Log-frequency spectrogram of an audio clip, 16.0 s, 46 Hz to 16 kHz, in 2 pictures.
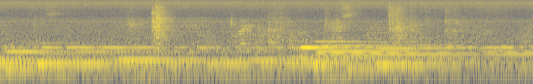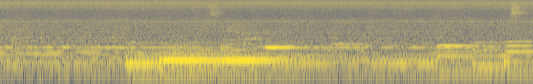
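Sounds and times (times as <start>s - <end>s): soft keyboard chords: 0.0s - 16.0s.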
